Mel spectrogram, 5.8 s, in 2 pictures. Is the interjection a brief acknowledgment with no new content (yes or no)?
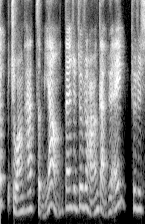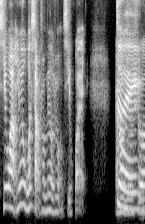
yes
